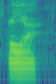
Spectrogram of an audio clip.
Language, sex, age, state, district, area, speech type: Bodo, male, 60+, Assam, Kokrajhar, urban, read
